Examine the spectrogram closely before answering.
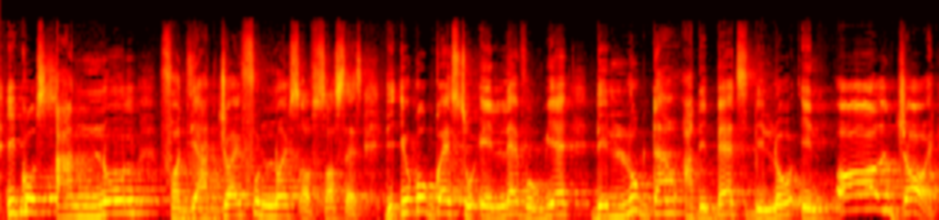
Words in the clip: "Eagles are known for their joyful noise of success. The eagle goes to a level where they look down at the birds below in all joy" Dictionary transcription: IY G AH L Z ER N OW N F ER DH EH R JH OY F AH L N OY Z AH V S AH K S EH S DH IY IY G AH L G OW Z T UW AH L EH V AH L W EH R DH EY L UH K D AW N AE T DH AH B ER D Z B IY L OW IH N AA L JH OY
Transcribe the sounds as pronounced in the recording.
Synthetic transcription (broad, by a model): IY G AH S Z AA N OW N F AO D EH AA JH OY F AH L N OY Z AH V S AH S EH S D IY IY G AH G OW S T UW AH L EH V AH L W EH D EY L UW K D AW N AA T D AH B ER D S B IY L OW IH N AA L JH OY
